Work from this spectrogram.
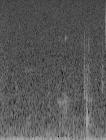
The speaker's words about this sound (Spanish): Así que ahora me voy a dar este sorbito, un sorbito de agradecimiento con estar aquí pudiendo hablar con ustedes, comentando las noticias del día. Así que el primer sorbito del día allá va.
